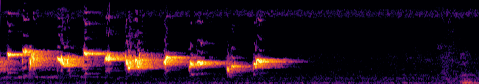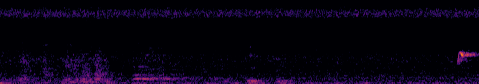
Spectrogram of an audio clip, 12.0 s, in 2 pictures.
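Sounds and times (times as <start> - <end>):
yellow-vented bulbul singing chattering slurred phrases: 0.0 - 3.8, 11.7 - 11.9.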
